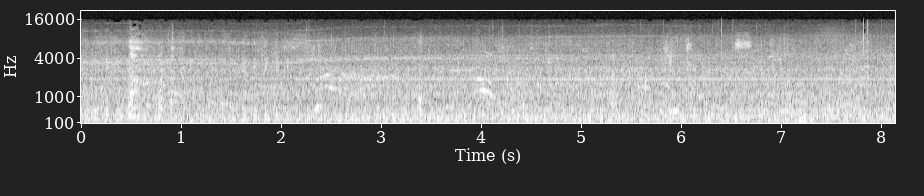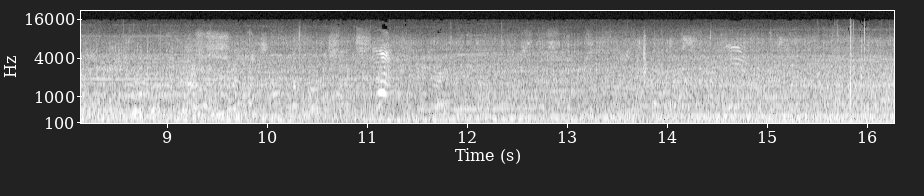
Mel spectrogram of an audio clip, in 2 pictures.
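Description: Water laps softly against a boat's hull.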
